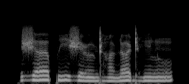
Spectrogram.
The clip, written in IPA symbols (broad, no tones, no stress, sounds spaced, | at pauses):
ʒ ɜ p i ʒ ə ɭ ũ ɖʱ ɑ̃ ɳ ʌ ɖʱ ĩ l ũ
